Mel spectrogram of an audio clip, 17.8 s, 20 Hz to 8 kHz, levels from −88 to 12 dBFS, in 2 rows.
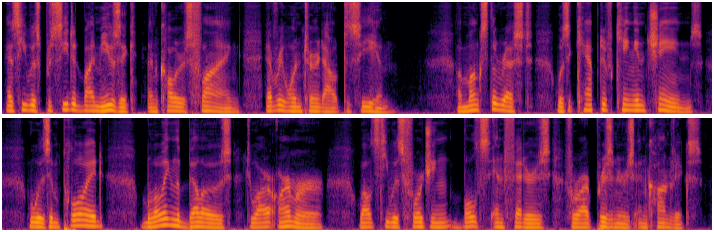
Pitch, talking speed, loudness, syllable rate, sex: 115 Hz, 155 wpm, -17 LUFS, 4.7 syllables/s, male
